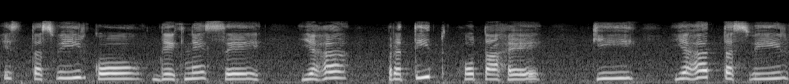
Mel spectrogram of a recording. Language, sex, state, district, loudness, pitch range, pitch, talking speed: Hindi, female, Madhya Pradesh, Dhar, -14 LUFS, 245-290 Hz, 255 Hz, 90 wpm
